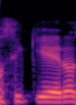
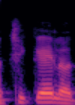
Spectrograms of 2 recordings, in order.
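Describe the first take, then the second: First: Said in the usual way. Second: "chiquelo" said cutesy with ch for s; baby-talk version. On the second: Shown as a demonstration. Teacher contrasting normal and baby talk, cutesy. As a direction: babyish "chiquelo" instead of si quiero.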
